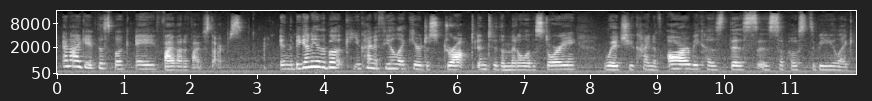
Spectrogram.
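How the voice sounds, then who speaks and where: A young woman with a hoarse, worn voice talks through her monthly reading in a chatty, rambling way and often corrects herself mid-sentence. She sits in a small room in front of her camera, and a faint hum of room noise stays under her voice. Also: medium pitch, fairly bright tone, low-quality recording. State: hoarse from illness. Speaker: book vlogger. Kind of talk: casual book review monologue.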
